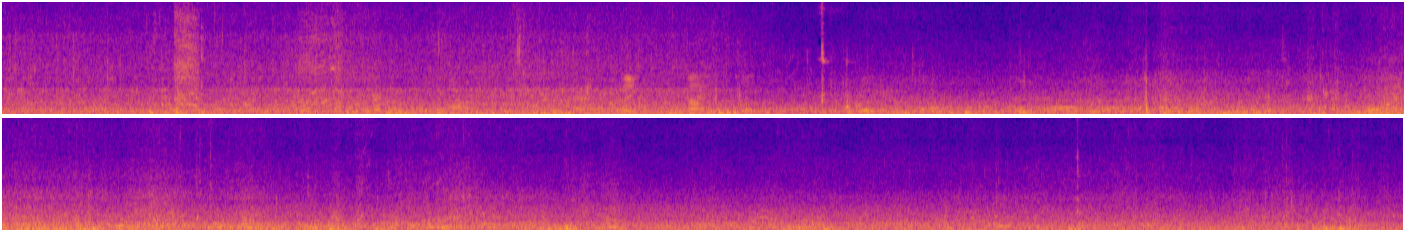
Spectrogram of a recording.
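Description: Rushing river water around an inflatable raft, with wind buffeting the microphone and a few sharp splashes in the first few seconds.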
